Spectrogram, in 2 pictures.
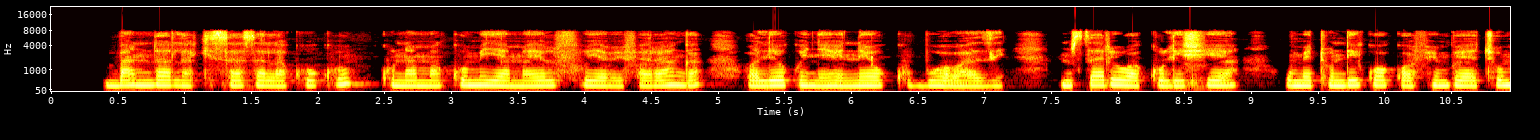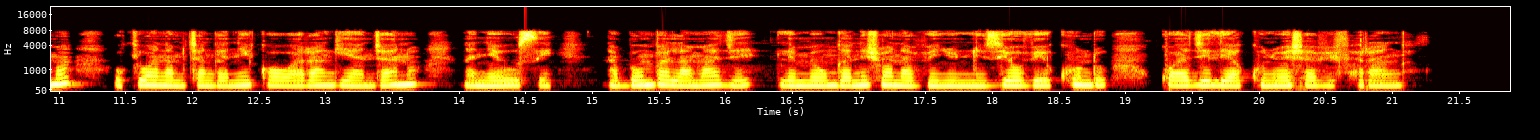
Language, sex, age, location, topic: Swahili, female, 25-35, Nairobi, agriculture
